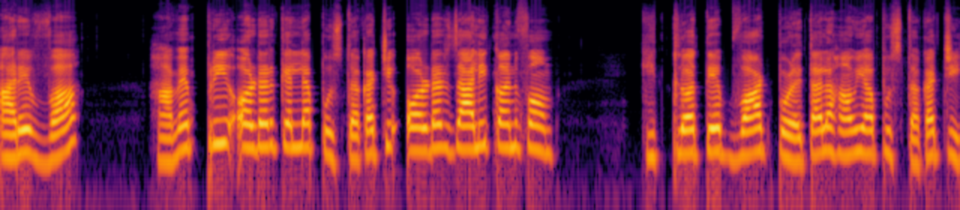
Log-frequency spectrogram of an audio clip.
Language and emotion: Goan Konkani, surprised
